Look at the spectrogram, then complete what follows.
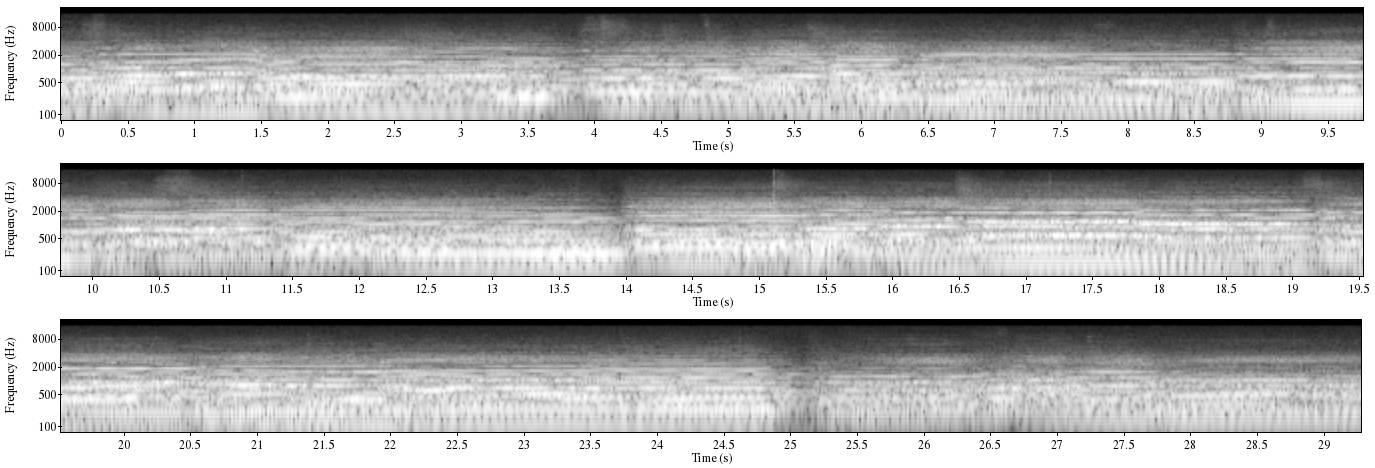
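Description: Church pipe organ playing a hymn in full, sustained chords, pausing briefly between phrases.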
